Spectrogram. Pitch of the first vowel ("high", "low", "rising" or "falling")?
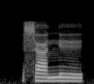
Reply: low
